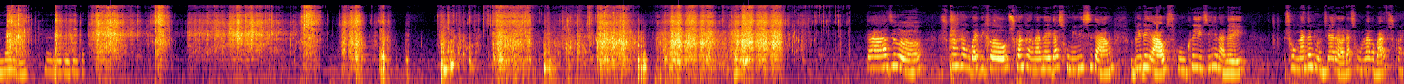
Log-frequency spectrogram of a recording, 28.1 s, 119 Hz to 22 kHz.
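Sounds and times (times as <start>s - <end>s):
snail shells rattling and scraping: 0.0s - 7.8s, 11.7s - 16.6s
water splashing and sloshing: 0.1s - 17.0s.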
